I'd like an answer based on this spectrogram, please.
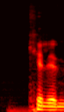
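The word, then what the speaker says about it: Cillian: collect you because I recently learned this it's pronounced Killian sorry sorry Killian Mafia then disconnected him okay do not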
